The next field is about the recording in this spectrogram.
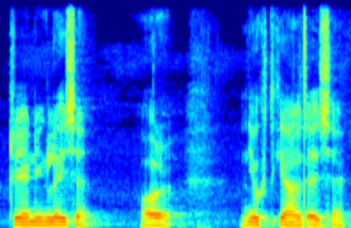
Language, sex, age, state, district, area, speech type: Maithili, male, 18-30, Bihar, Supaul, rural, spontaneous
